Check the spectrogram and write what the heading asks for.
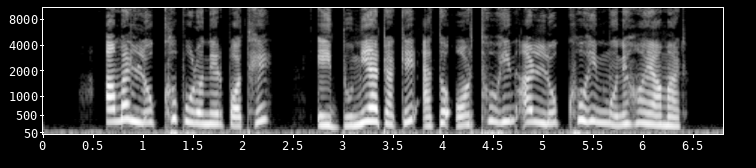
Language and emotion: Bengali, sad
